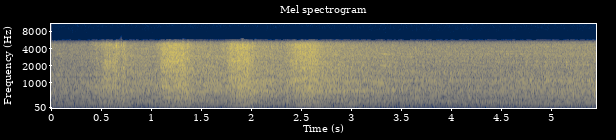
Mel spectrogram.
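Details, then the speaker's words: Hot-rodded 1983 Jeep CJ7 rock crawler with Chevy engine, 4-speed and NP205 transfer case, first run since purchase: a few throttle blips, then a steady, even idle with no misses; runs like a sewing machine, though carburetor secondaries open too soon. "runs like a sewing machine guys this is the first time i've had it running"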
